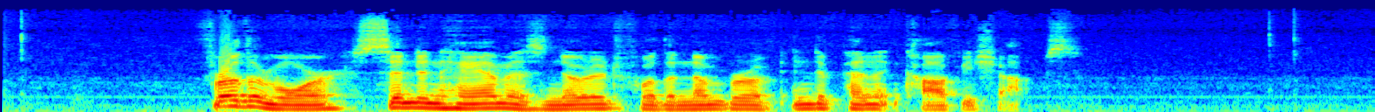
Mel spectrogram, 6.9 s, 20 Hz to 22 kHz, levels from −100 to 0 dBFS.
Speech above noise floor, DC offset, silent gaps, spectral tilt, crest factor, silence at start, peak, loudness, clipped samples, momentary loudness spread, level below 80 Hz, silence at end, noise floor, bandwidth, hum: 40 dB; under 0.1%; none; -8 dB/octave; 16 dB; 1.1 s; 0 dBFS; -15 LUFS; under 0.1%; 10 LU; -48 dBFS; 1.55 s; -55 dBFS; 12 kHz; none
